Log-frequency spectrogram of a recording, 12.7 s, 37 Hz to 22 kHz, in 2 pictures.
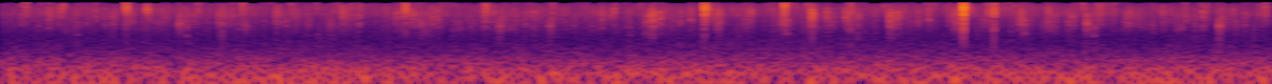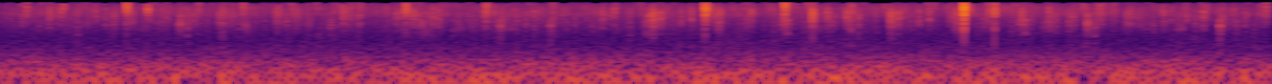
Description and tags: Ambiance Campfire Loop Stereo
Close Recording of a Campfire (Loop).
Gears: Tascam DR-05
ambiance, ambiant, bass, big, bonfire, burn, burning, campfire, crackle, crackling, deep, fire, flame, intense, low, rumble, spark, sparks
